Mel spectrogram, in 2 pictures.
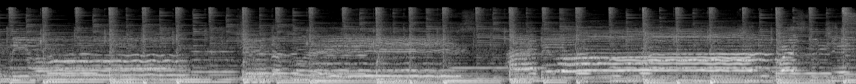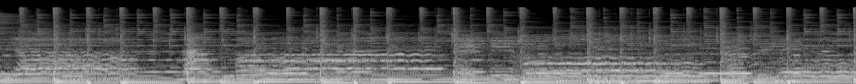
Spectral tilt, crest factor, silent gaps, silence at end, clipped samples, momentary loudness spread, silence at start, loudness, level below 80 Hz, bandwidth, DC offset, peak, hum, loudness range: -6.5 dB/octave; 14 dB; none; 0 s; under 0.1%; 6 LU; 0 s; -15 LUFS; -24 dBFS; 16 kHz; under 0.1%; 0 dBFS; none; 4 LU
